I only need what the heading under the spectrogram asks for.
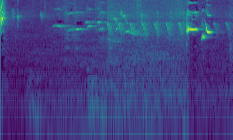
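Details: Male Oriental magpie-robin singing to provoke young birds into singing along; faint twittering and scratchy chatter give way to two loud, clear whistled notes near the end, over a steady background hiss.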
